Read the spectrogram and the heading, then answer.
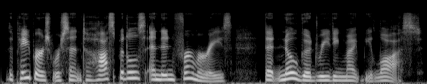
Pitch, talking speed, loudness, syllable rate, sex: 205 Hz, 210 wpm, -18 LUFS, 6.1 syllables/s, female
